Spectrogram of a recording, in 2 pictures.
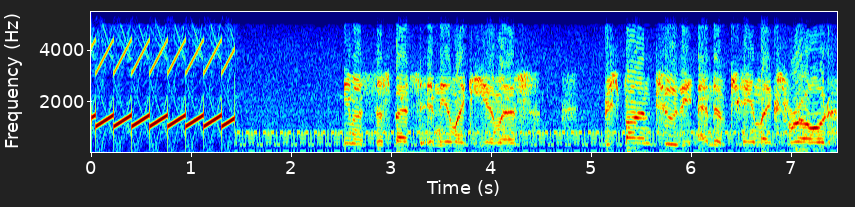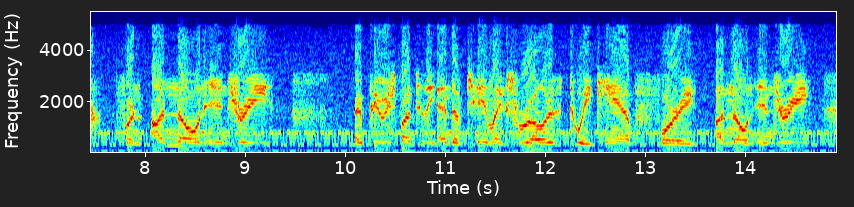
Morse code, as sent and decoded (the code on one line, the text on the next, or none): none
